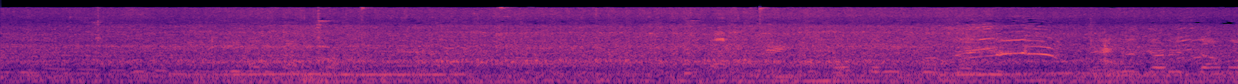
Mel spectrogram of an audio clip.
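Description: Tata dump truck driving slowly past at close range, its diesel engine running steadily with tyre noise on the wet gravel road.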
